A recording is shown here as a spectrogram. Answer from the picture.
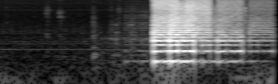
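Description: A synthesized musical note from a sample played back through Ableton Live's Filter Delay. It starts suddenly about a second in as a steady pitched tone with many overtones, then fades near the end.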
